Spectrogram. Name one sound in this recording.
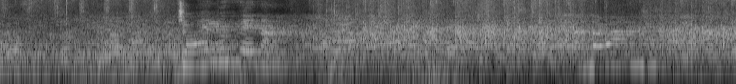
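A crowd of children and adults chatters loudly nearby.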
